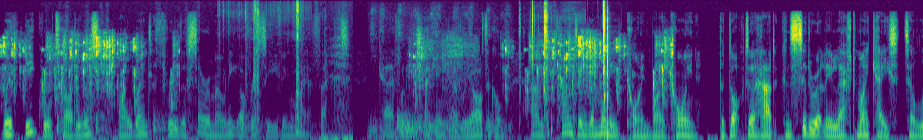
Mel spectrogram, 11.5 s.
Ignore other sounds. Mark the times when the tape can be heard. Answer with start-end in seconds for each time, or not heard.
2.7-3.9, 6.7-7.8.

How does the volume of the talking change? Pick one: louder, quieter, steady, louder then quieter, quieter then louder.
quieter then louder.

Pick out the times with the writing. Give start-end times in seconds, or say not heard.
0.5-6.5.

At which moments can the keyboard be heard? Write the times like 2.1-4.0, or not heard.
0.0-2.2, 5.1-8.4.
